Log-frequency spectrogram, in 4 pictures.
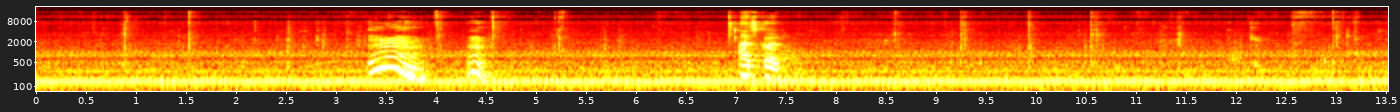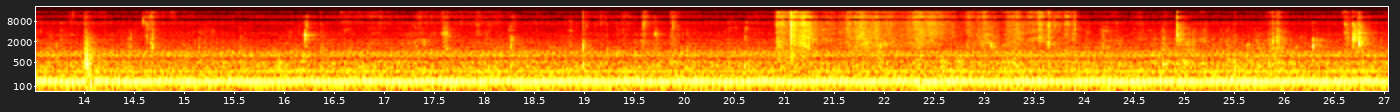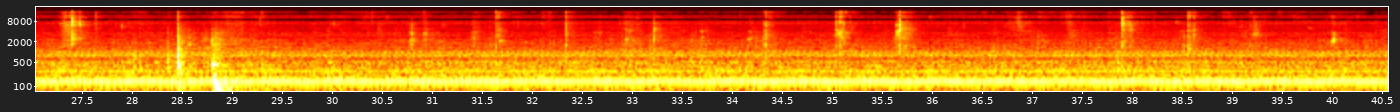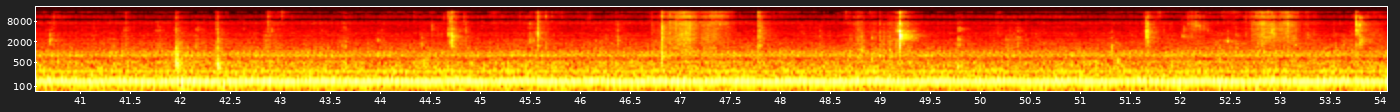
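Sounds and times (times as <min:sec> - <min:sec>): steady low hum: 0:00.0 - 0:54.0
wet chewing clicks and smacks: 0:08.5 - 0:20.8, 0:30.0 - 0:36.2, 0:37.8 - 0:46.6.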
